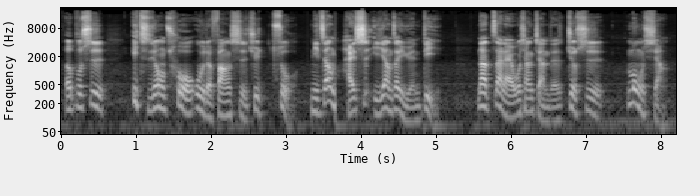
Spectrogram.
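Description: A man talks alone on his podcast, his pitch jumping up and down a lot. His voice is bright and forward. He moves from sincere advice to corny jokes that he laughs at himself. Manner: earnest advice, then telling corny jokes and laughing at them. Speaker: podcast host. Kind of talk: casual solo podcast talk.

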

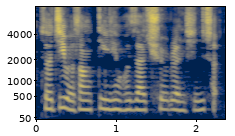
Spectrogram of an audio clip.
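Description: Clean studio audio with no echo captures a twenty-year-old woman chatting casually on her own podcast. She talks fast in a mid-range voice with a Taiwanese Mandarin accent, chatty throughout and lively when repeating what friends said.

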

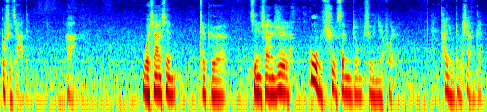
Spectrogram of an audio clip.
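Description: A man, a Buddhist teacher answering practitioners' questions, giving an unhurried dharma talk. He speaks earnestly and fills his pauses with drawn-out "ah" sounds. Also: mid-range voice, mellow, slight background noise. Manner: peppers speech with drawn-out "ah" fillers; earnest, stresses that the account is true.

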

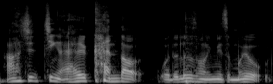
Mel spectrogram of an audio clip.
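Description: A man's voice: mid-range voice, very fast, no room sound, clean studio sound. A man asking blunt, teasing questions and telling stories in casual chat.

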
